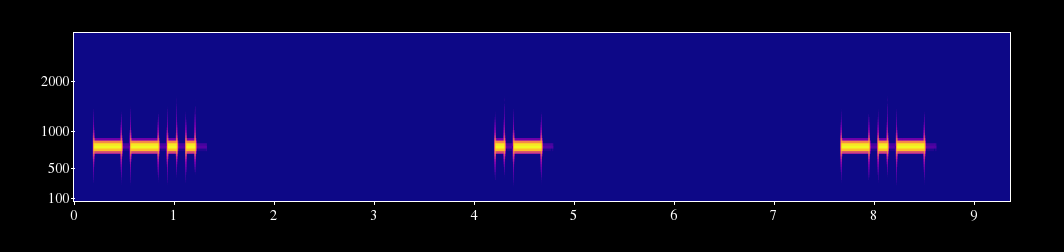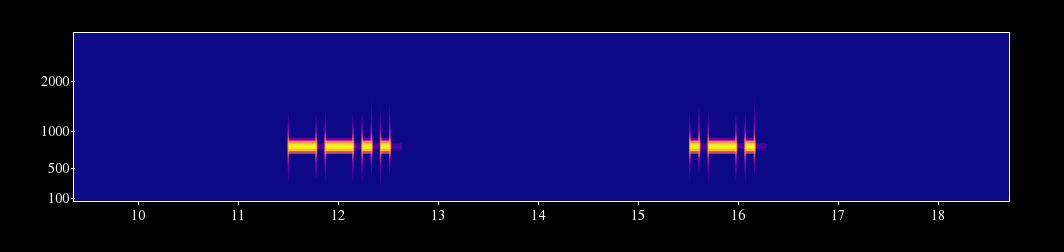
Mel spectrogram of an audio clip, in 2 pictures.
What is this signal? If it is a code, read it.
Morse code, heard as a keyed tone, about 13 wpm, spaced as for 3 wpm, 800 Hz. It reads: ZAKZR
